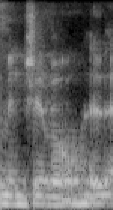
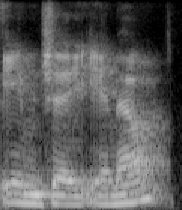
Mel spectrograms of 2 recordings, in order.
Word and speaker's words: MJML: I believe uh yeah I believe it's pronounced miml I think that's how the professionals call it but you may you may know it as mjml um otherwise known as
